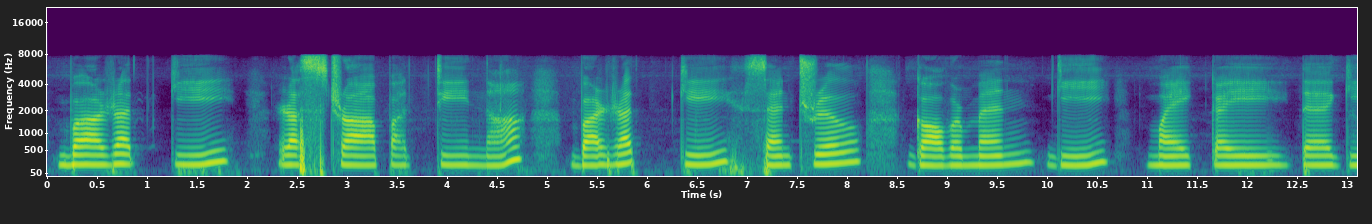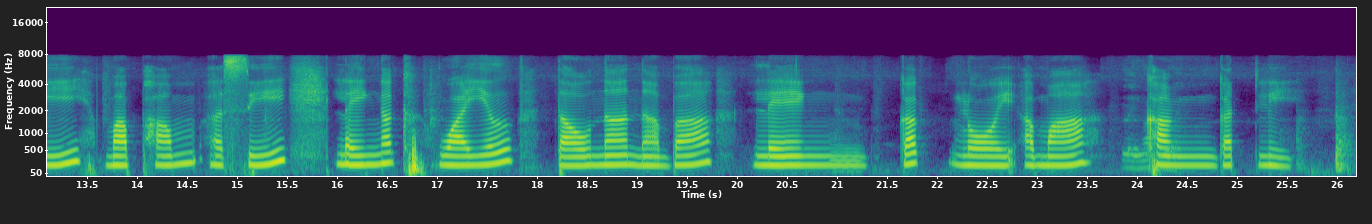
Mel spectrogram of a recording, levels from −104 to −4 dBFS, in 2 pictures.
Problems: background conversations at intervals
